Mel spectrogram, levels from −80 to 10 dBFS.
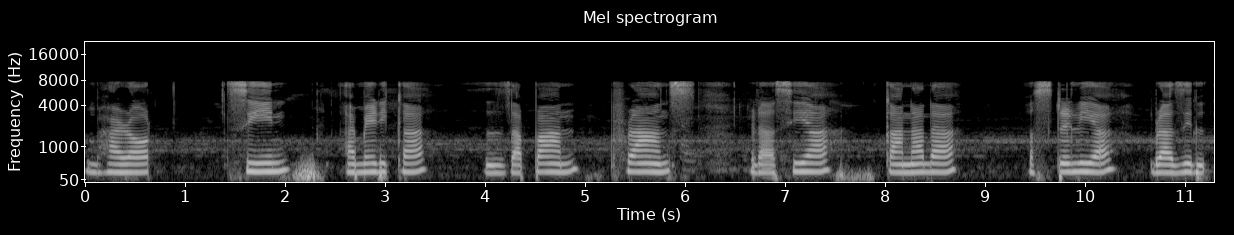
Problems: constant background noise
